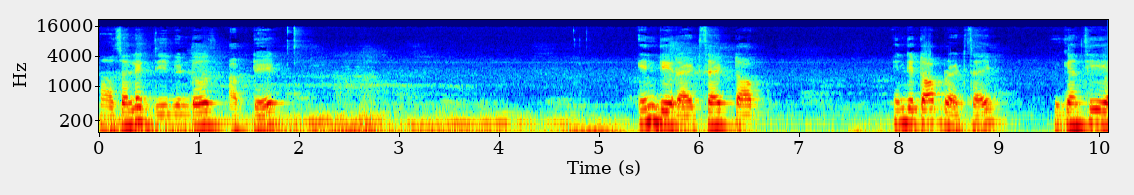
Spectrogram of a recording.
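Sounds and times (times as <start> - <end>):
low rumble: 0.0 - 8.2.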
